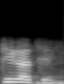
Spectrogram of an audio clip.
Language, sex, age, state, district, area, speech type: Bengali, female, 18-30, West Bengal, Purba Bardhaman, urban, conversation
